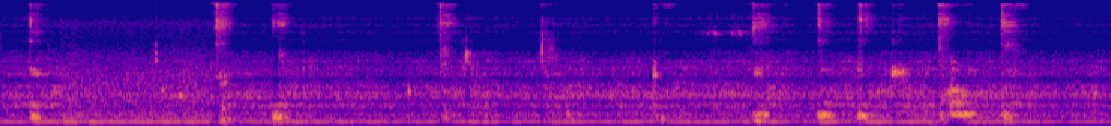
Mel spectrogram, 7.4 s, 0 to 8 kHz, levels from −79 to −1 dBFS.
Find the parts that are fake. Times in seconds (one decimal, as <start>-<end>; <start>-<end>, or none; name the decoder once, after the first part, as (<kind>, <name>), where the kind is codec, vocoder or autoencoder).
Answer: 0.0-0.4 (codec, SNAC); 1.5-7.4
